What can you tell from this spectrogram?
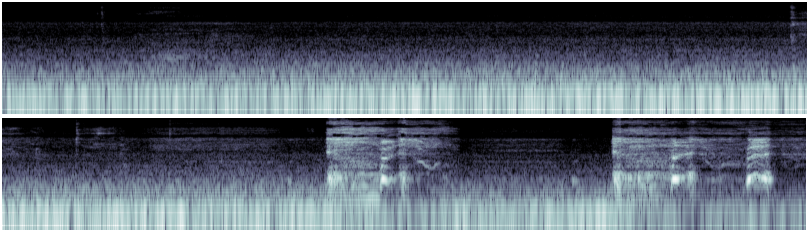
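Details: Ongoing bad cough recorded in a vehicle: two harsh coughs with a throat-clearing sound over steady rumble; persistent cough.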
